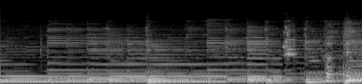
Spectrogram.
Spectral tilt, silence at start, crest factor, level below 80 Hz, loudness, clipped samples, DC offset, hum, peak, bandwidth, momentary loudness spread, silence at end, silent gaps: -7 dB/octave; 0 s; 16 dB; -48 dBFS; -23 LUFS; under 0.1%; under 0.1%; none; -6 dBFS; 9.2 kHz; 5 LU; 0 s; none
